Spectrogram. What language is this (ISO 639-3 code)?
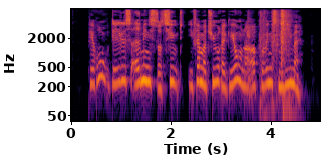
dan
